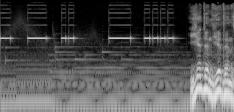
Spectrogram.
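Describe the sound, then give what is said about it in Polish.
A steady high-pitched tone beeps on and off in a Morse code pattern of long dashes and quick short dots over a low hum, then a man's voice starts speaking; the signal is repeated from earlier in a radio broadcast. “A teraz, proszę Państwa, odezwie się znowu ten sygnał, który był wcześniej w naszej audycji na początku. Uwaga, zamorsujemy sobie znowu.”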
